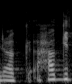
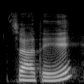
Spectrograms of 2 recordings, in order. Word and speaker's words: Tzadi: 차디 , 90 번 , 'ch' 소리 또는 'TS' 소리 , 차디 . 이렇게 Tsade, Tsade 또는 ... 저 는 'Tza' 발음 이 더 쉽다 고 생각 해 요 .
